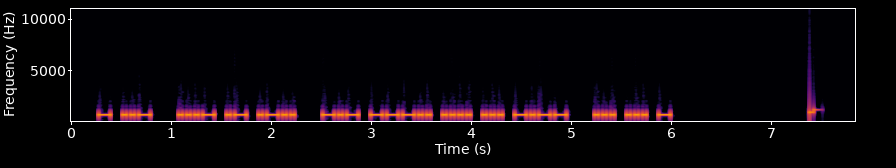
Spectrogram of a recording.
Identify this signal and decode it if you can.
Morse code, heard as a keyed tone, about 30 wpm, 700 Hz. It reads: TU VAL K8HSY SST
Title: K1USN SST QSO Practice - 30wpm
